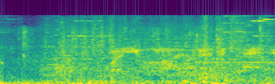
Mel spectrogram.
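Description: A metal wall reinforcement clanks into place.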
